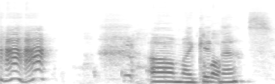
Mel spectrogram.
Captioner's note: laughing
